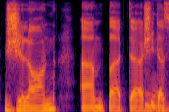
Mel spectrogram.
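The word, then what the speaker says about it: Ghislaine: say it oh we know that it's not pronounced just lane maxwell it's pronounced jalon um but uh she does not deserve the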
